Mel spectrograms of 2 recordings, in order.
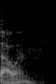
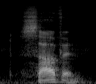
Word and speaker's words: Samhain: the old Irish it wasn't pronounced Owen people argue about that too the closest I would say salad was pronounced with - Savin the whoa and soand would have been more of a sound Savin an old Irish really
